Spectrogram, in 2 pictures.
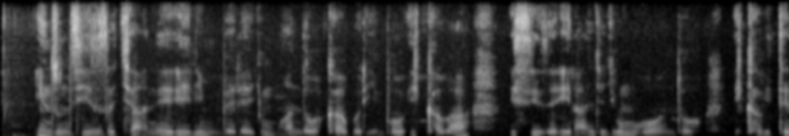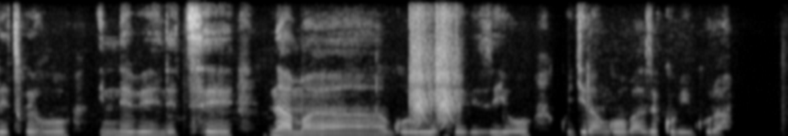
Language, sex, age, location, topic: Kinyarwanda, male, 18-24, Nyagatare, finance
